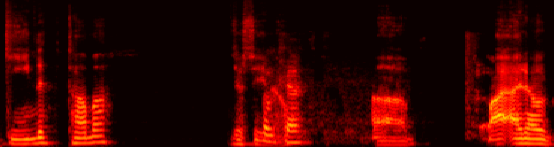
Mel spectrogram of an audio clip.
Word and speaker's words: Gintama: i i know uh sometimes when you see a g and an i next to each other you have the instinct of saying like j like giant uh but because the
